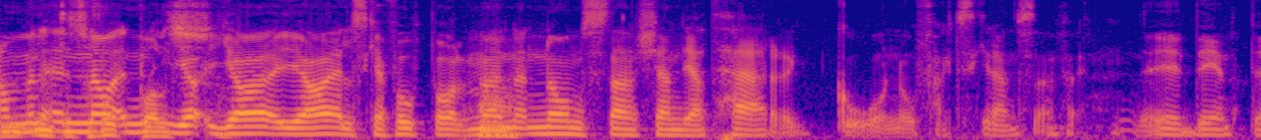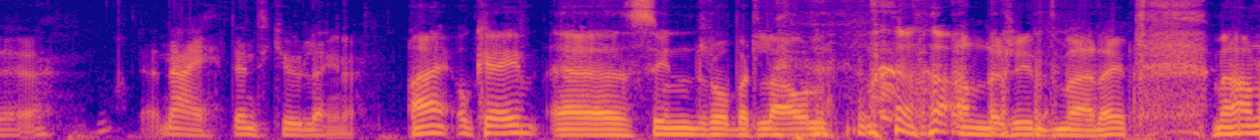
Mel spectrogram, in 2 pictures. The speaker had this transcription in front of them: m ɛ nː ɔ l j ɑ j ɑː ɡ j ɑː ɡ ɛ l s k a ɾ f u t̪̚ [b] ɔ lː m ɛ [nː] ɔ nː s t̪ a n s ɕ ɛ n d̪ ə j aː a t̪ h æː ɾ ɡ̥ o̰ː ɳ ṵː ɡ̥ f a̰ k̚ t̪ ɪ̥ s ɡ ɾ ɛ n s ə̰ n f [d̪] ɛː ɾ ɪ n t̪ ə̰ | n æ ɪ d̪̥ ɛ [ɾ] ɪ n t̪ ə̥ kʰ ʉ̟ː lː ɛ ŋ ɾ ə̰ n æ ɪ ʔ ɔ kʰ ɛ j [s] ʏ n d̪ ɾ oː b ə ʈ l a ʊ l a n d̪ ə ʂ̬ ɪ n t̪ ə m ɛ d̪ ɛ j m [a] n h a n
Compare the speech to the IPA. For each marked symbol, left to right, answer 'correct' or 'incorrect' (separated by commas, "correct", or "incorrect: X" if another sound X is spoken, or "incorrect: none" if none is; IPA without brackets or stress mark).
correct, correct, correct, correct, correct, incorrect: ɛ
